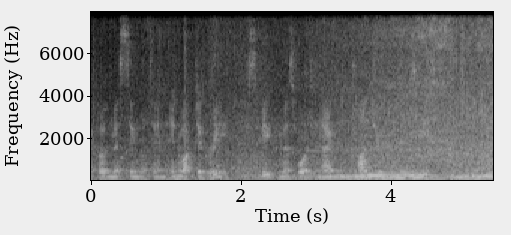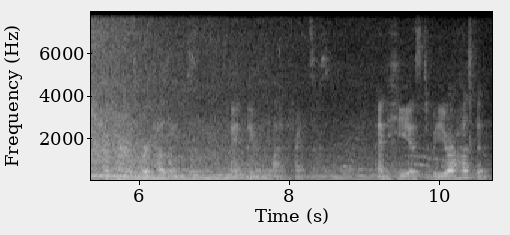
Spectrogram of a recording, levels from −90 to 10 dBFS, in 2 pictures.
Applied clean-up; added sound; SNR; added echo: none; Motorcycle / Accelerating, revving, vroom; -1 dB; reverberation time 0.3 s.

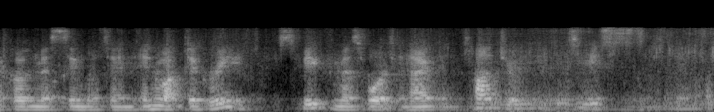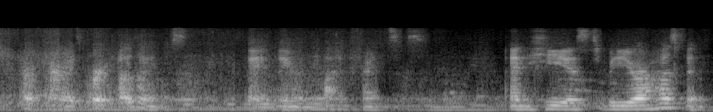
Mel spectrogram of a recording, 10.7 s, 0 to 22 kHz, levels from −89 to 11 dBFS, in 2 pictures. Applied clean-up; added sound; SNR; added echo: neural separator model SepFormer DNS4.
